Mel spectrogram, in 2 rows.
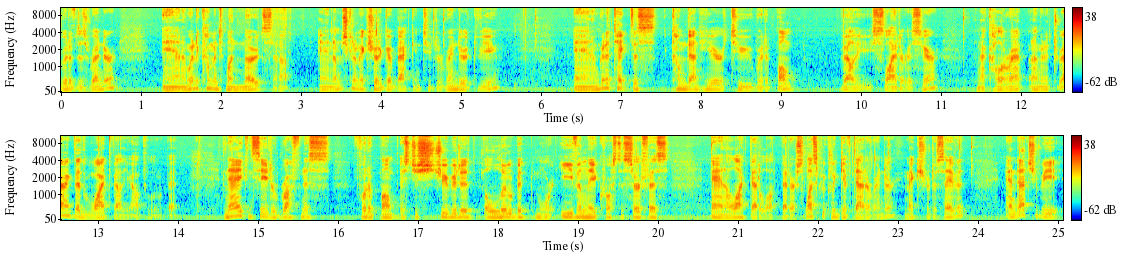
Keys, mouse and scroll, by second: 0.0-3.5 drag, 3.5-11.4 middle drag, 3.5 z, 11.4-24.9 drag, 15.7-16.7 scroll up 2, 20.2 z.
